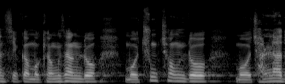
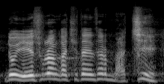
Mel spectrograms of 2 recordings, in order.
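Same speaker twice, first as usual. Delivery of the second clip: pressing accusation; 4 semitones higher, 6 dB louder than usual. Acted. Crowd presses Peter.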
